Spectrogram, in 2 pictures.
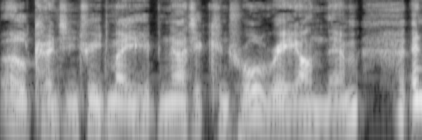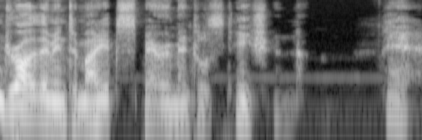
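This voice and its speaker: A man doing a put-on character voice at medium pitch and a fairly slow pace, with music in the background. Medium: read story.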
